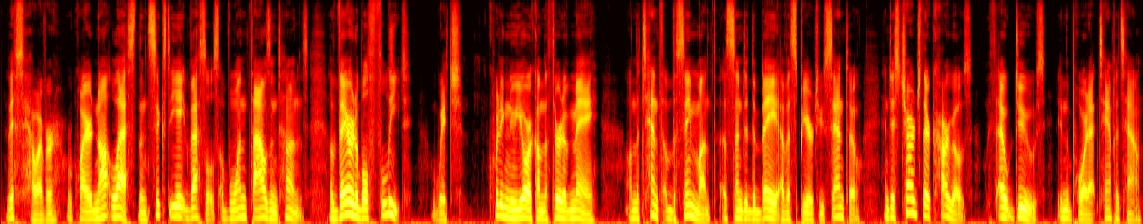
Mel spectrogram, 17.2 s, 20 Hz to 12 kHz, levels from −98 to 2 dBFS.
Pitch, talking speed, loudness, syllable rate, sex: 125 Hz, 175 wpm, -20 LUFS, 4.9 syllables/s, male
